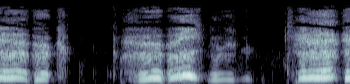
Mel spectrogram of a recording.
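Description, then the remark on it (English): A person chokes and gasps on sausage: three strained, rasping vocal bursts separated by brief silent pauses, fairly loud, with no words spoken. “What's happening? Are you choking? Are you breathing? Take it slow.”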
